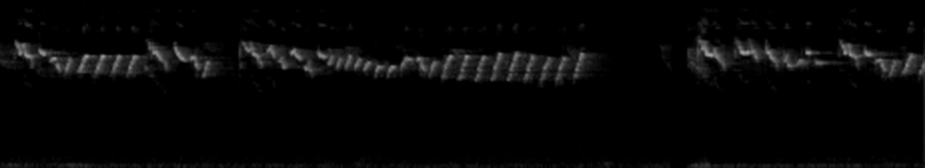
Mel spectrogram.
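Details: Pleci, the white-eye, in a 'masteran' training recording: two long runs of very high, rapid rippling trills with sharp slurred chirps, a short silence, then the twittering resumes.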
